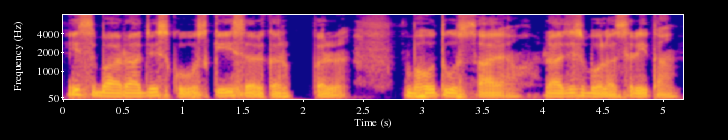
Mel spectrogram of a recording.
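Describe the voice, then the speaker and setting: A man narrating a scripted story in a steady, measured way. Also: on the low side, vocal fry, breathy edge, dry recording.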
